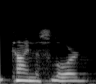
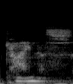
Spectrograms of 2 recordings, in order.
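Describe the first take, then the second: First: Said in the usual way. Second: A soft breathy whisper to God; whispered prayer. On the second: Real, not acted. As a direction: breathe the word as a private plea. Prayer repeated, then whispered.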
